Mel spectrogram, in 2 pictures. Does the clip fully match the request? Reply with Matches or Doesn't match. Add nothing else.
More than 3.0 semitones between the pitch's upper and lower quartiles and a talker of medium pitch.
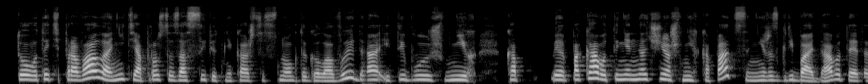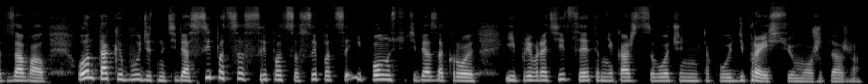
Doesn't match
